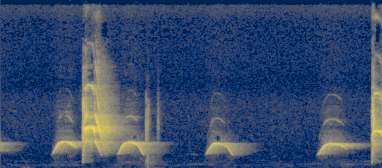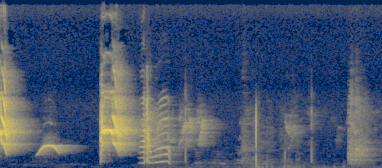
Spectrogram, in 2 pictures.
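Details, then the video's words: Pet Indian ringneck parakeet whistling clear, arched notes in short phrases of three with pauses between them, then trailing into softer falling chirps and scratchy rustles. "parrot chirping Sound _ Cute Indian Ringneck Parrot Mitthu voice"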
